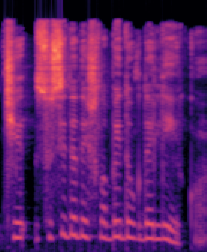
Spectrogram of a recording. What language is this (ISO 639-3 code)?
lit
